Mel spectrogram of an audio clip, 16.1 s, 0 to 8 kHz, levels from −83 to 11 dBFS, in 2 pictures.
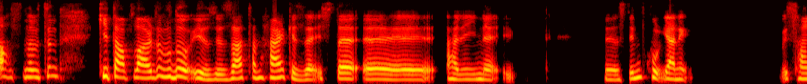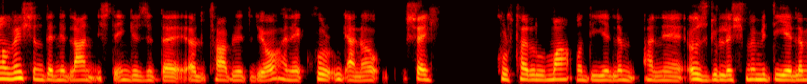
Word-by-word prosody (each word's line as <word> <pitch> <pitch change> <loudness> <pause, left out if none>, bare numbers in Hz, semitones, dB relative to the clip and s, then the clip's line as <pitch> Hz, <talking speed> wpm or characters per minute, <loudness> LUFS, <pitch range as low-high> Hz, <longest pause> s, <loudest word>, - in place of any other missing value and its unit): Aslında 260 -1 0
bütün 300 +4 -4 0.4
kitaplarda 250 -2 +3
bunu 265 -2 +4
yazıyor. 180 -5 +2
Zaten 230 +4 +2
herkese, 215 -8 +3
işte, 205 -1 +3
eee, 175 -2 +4
hani, 185 -2 0
yine, 180 -2 -1 1.1
eee, 175 - +1
nasıl 170 - -4
diyeyim, 230 +5 +3 0.2
yani, 195 +1 +2 1.0
salvation 200 -2 +1
denilen, 165 +2 -1
işte, 220 -1 -8
İngilizce'de 155 -3 -3
öyle 145 - -2
tabir 160 -2 -3
ediliyor, 155 +2 -2
hani, 160 -4 -3
kur 185 0 -2
yani 145 0 -1
o 155 - -4 0.3
şey 180 -5 +1 0.7
kurtarılma 180 -1 -1
mı 165 -2 -6
diyelim, 160 0 -3
hani, 150 -4 -5
özgürleşme 175 0 0
mi 180 -1 -1
diyelim? 165 -2 +2
180 Hz, 125 wpm, -24 LUFS, 165-215 Hz, 1.1 s, bunu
